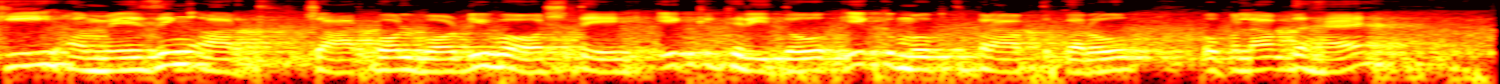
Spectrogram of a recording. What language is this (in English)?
Punjabi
